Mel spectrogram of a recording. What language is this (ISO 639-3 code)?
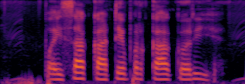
mag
